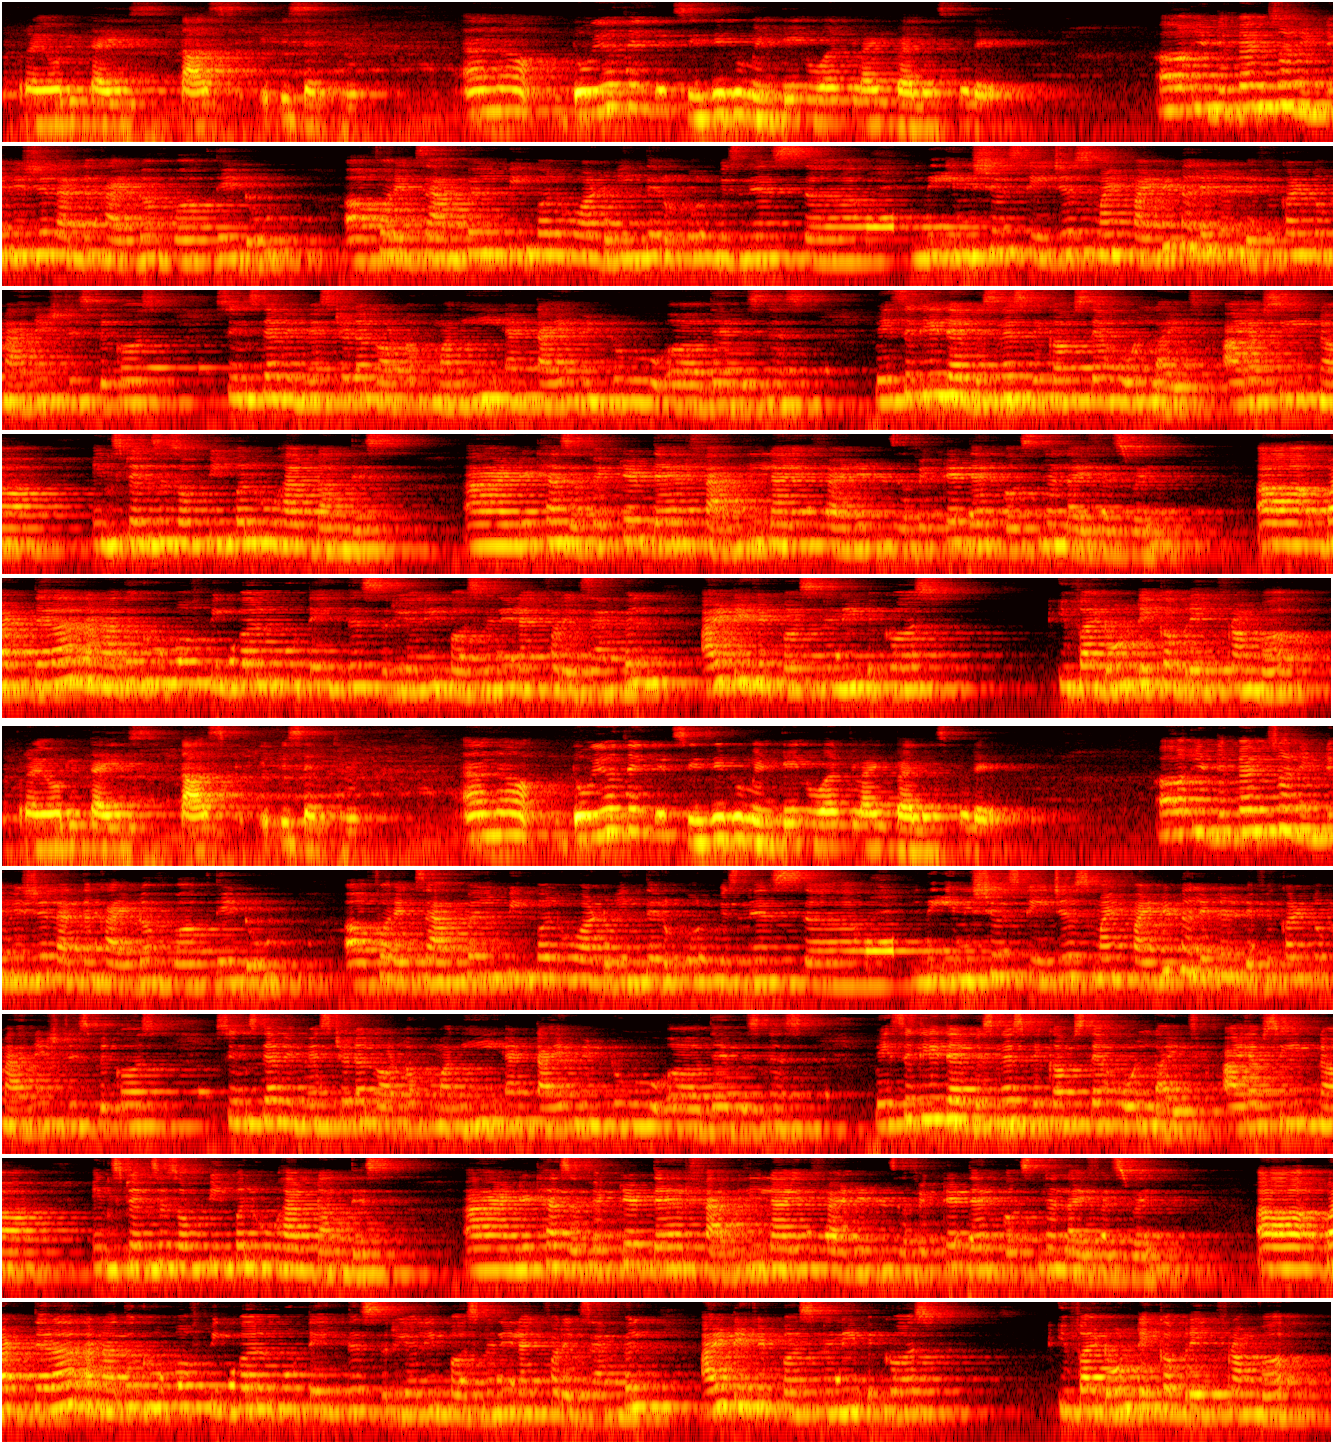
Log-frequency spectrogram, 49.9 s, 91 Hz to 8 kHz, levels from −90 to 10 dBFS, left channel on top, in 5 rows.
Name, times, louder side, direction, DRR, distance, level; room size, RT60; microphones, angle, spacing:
voice 1, 0.0-7.5 16.4-16.7 21.4-21.5 36.1-36.4, right 3 dB, 45° right, 8 dB, 0.8 m, -22 dB
voice 2, 8.6-12.1 12.5-16.5 16.8-21.1 21.6-26.0 26.5-30.2 30.6-32.8 33.4-38.6 39.4-44.9 45.2-46.9 47.9-49.5, equal, 25° right, 3 dB, 4.1 m, -25 dB
22.5 x 12.0 x 9.7 m, 1.2 s
head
